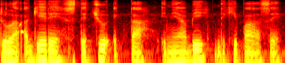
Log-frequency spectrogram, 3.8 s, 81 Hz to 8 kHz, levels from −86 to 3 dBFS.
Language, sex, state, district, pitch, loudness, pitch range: Nagamese, male, Nagaland, Kohima, 95 Hz, -18 LUFS, 90-105 Hz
